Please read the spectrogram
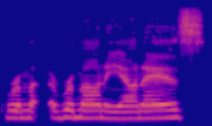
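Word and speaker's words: Allones: Yeah, well, I think double L in Spanish is pronounced like a Y, so I think it's probably technically like Ramoniones.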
